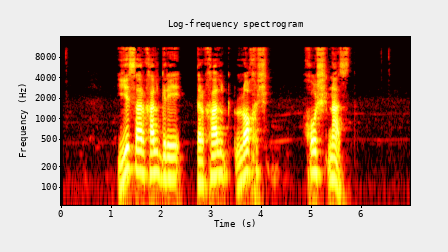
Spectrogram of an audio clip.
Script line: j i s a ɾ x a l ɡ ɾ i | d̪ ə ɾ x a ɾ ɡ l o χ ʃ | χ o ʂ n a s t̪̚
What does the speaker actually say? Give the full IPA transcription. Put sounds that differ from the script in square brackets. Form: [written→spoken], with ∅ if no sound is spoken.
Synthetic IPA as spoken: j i s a ɾ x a l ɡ ɾ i | [d̪→t̪] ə ɾ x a [ɾ→l] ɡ l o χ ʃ | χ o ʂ n a s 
